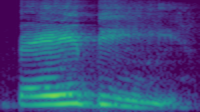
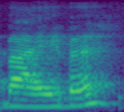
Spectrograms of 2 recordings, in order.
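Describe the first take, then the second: First: It is said in a general American accent. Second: It is said in a Southern American accent. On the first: "We usually say this with like a long E sound" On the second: "If I lived in um, the South, I might say"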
